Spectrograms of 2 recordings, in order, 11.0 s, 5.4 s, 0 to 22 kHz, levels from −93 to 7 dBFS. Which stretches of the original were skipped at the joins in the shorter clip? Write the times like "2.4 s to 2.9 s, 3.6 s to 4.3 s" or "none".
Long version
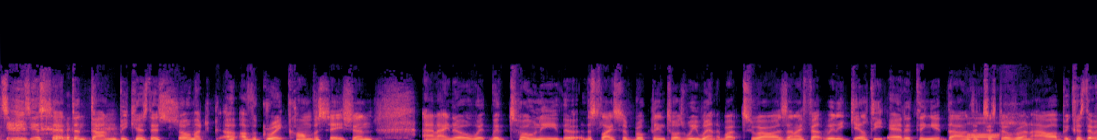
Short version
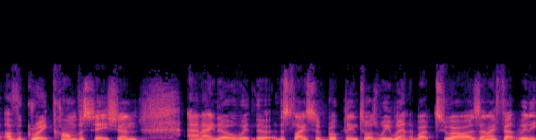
4.9 s to 5.6 s

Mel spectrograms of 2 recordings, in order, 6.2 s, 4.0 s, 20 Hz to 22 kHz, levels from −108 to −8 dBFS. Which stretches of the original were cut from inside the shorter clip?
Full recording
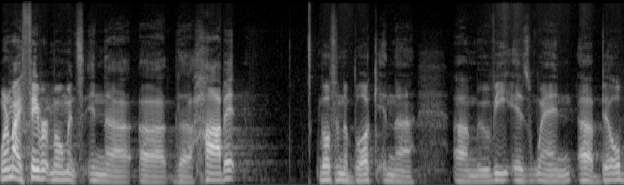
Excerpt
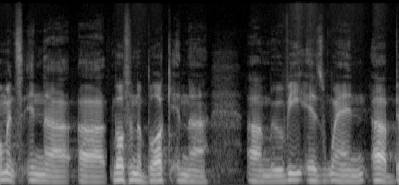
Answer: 1.7 s to 3.1 s

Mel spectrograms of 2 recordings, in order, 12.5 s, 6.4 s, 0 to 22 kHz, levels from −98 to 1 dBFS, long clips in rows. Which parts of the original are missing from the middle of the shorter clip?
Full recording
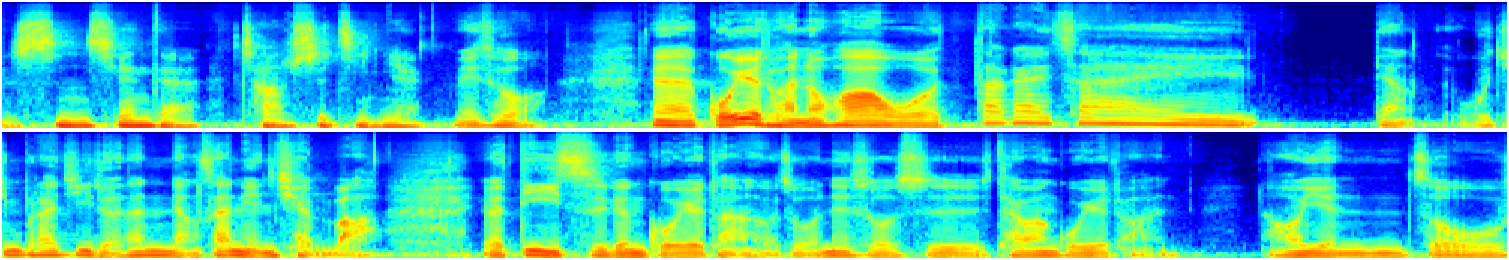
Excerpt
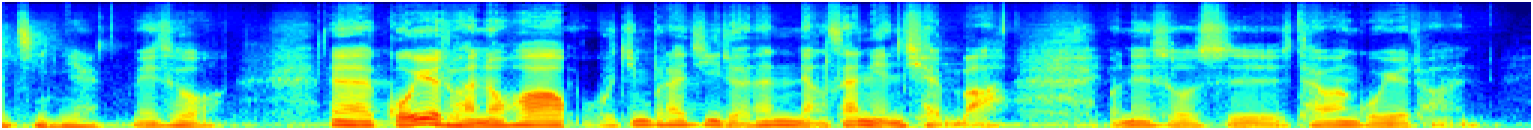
3.7 s to 6.0 s, 8.3 s to 9.6 s

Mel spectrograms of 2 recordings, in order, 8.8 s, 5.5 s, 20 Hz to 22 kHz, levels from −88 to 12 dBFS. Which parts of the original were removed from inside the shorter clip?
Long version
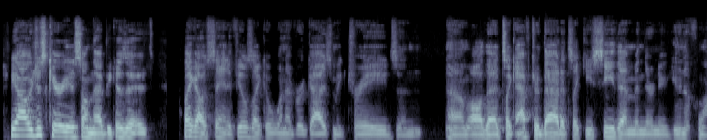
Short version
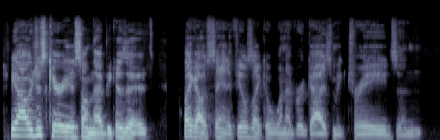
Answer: none

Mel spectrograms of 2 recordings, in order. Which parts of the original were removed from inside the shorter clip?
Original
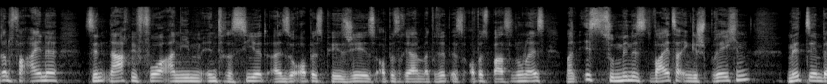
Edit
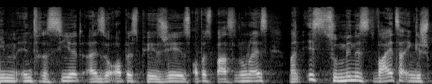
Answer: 3.7 s to 4.7 s

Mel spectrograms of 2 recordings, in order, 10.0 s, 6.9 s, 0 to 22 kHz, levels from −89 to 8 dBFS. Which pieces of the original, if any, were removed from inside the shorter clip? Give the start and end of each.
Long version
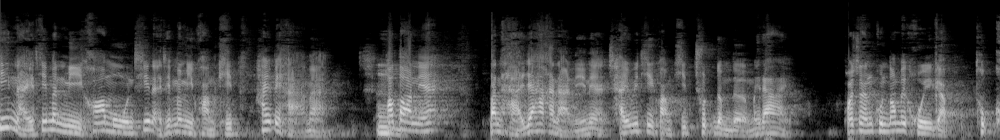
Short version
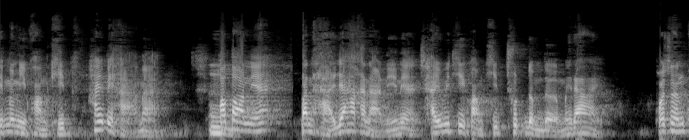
4.6 s to 4.8 s

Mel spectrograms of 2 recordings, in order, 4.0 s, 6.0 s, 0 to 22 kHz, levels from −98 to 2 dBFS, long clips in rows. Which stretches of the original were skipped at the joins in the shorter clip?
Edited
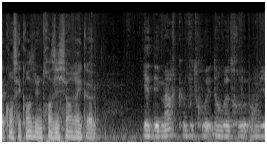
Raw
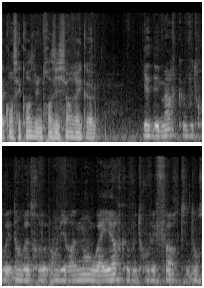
none

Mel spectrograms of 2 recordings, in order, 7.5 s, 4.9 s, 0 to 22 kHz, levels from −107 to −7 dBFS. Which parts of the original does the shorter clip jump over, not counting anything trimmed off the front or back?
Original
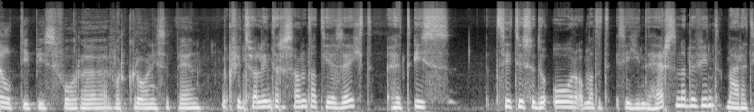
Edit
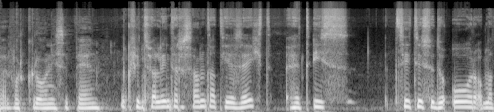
none

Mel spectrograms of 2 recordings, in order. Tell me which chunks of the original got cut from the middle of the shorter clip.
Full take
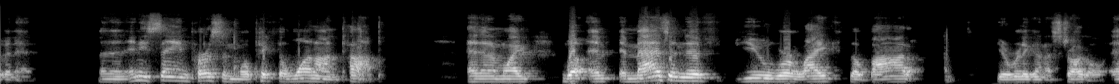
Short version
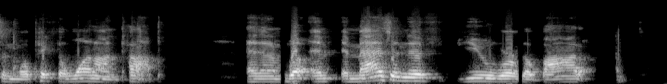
5.0 s to 5.6 s, 7.9 s to 8.4 s

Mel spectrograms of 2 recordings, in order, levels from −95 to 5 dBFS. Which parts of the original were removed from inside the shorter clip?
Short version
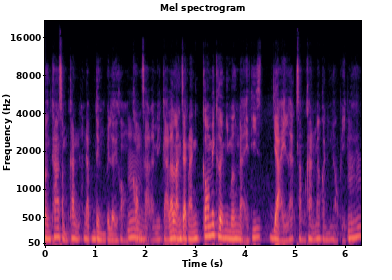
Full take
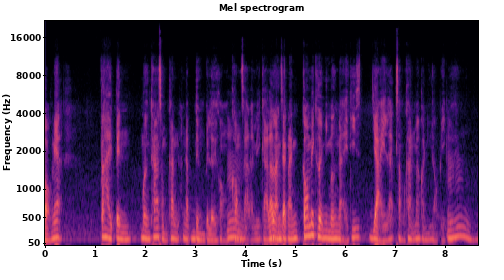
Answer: none

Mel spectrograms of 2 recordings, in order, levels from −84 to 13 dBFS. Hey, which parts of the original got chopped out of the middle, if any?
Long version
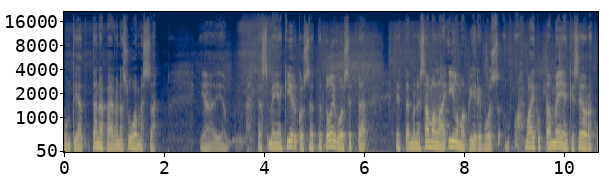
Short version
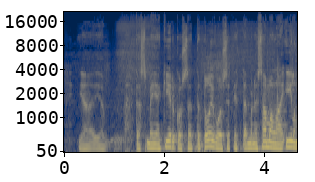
5.7 s to 6.6 s

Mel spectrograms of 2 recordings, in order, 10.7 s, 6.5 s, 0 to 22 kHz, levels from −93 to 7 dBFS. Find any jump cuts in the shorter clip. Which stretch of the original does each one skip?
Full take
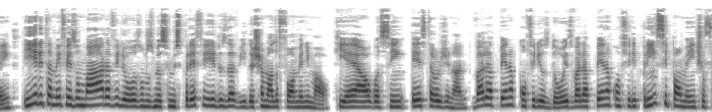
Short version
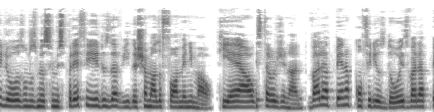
5.6 s to 6.3 s

